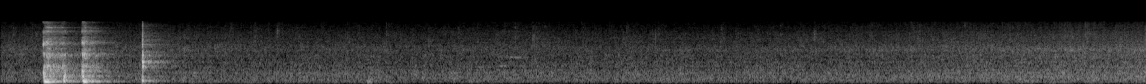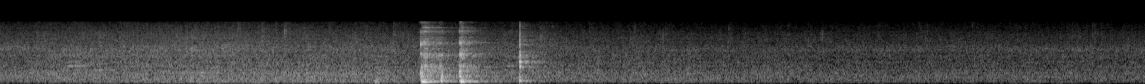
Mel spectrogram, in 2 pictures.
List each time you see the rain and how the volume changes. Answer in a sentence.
You can hear the rain from 0.0 to 22.8 s, getting louder then quieter.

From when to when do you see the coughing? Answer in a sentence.
The coughing can be heard from 0.4 to 1.4 s and from 15.7 to 16.7 s.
